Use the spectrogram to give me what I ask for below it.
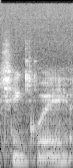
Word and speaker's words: cinque: or cinque i think it's pronounced chinkway also by granny and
